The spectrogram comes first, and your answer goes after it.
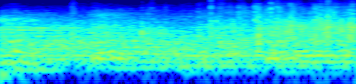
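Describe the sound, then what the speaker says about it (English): Oklahoma fans applaud at Love's Field during a college softball game against Wichita State, a continuous crackle of crowd clapping heard under a commentator's voice. "gets a round of applause from the Oklahoma fans here at Loves Field"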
